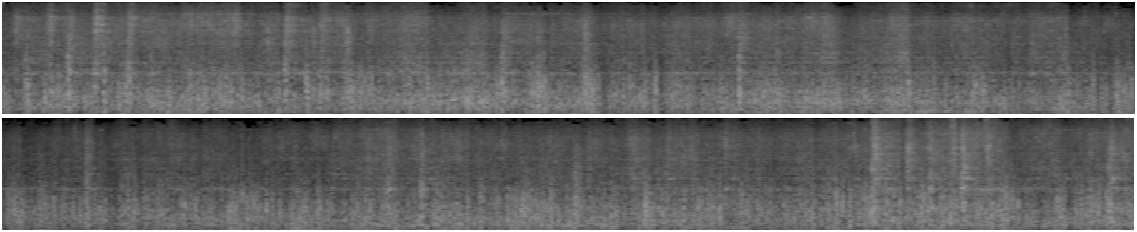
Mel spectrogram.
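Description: Train wheels rumble and clatter steadily over rail joints.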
